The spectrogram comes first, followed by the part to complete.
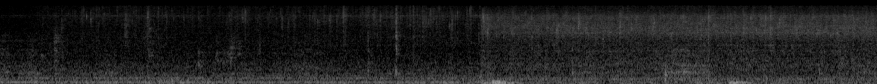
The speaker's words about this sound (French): Un peu de beurre pour poêler notre poisson. On va démarrer par la ferra qui est un peu plus épaisse.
